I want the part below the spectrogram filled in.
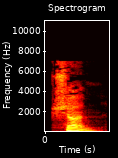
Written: shun

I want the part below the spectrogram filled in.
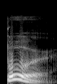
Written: boor

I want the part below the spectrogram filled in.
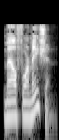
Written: malformation

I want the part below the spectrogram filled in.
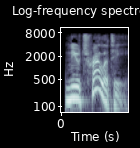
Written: neutrality

